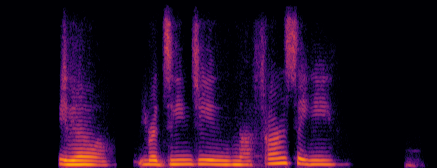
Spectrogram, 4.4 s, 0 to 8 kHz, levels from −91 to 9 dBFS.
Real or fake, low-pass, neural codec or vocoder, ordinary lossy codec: fake; 7.2 kHz; codec, 16 kHz, 0.5 kbps, X-Codec, HuBERT features, trained on general audio; Opus, 32 kbps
